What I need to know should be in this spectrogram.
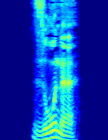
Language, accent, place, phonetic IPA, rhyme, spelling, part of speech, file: German, Germany, Berlin, [ˈzoːnə], -oːnə, Sohne, noun, De-Sohne.ogg
- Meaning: dative of Sohn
